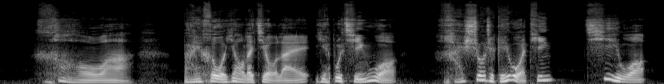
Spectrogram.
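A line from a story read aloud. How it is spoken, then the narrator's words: Laughing. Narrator (Chinese): 平儿笑道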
